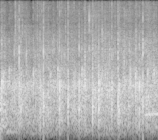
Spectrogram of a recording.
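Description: Audience at a dance gala claps for young dancers marking five years of dance, a full, steady wash of applause with crisp individual claps standing out, loud and close.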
